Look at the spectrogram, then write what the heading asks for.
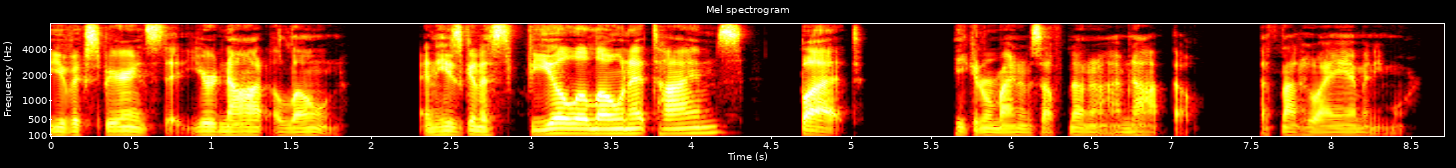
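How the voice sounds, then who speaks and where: This man has a very deep, low pitch and a slight Canadian accent. He talks at a fairly quick pace with ordinary pitch variation, in a dry, close sound with no echo. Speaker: speaking and storytelling coach. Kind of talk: podcast interview.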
